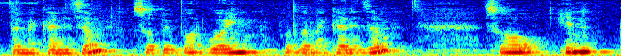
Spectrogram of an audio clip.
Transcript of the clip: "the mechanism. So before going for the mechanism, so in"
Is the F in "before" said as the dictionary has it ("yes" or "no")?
no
